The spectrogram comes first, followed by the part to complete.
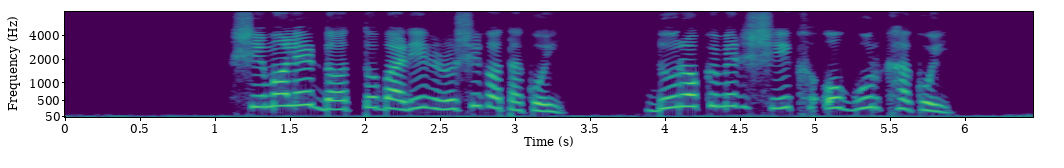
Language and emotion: Bengali, neutral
